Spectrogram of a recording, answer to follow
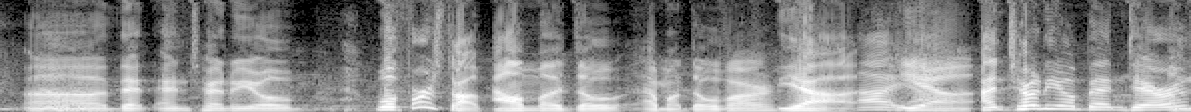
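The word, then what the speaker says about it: Almodóvar: Almodovar? Yeah. Yeah. Antonio Banderas. Moldovar. Right? That's how you pronounce it.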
